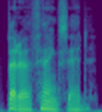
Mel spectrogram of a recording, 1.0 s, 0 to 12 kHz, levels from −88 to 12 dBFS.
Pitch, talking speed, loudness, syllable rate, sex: 100 Hz, 175 wpm, -20 LUFS, 4.6 syllables/s, male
